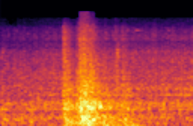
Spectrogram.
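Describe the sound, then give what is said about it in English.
Garbage truck lifting green and brown plastic garbage cans on a street in front of an elementary school: a brief, loud, noisy clatter over a steady engine rumble. “Charles French sits in a massive garbage truck working the controls that pick up green and brown plastic garbage cans and slam them back onto the street.”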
